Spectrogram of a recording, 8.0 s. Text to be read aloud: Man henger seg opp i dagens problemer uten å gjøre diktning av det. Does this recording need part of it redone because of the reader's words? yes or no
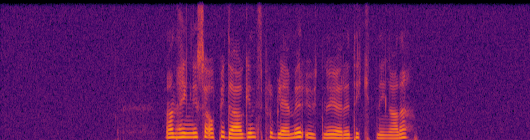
no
